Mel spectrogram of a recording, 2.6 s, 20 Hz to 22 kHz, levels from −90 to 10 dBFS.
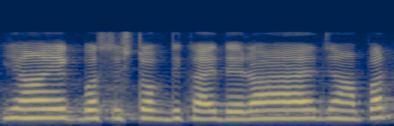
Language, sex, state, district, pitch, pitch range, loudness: Hindi, female, Delhi, New Delhi, 265 Hz, 255-275 Hz, -15 LUFS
